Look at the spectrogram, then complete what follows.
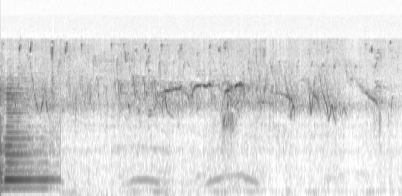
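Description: Background music ends under a second in, leaving faint birdsong: small birds chirping, with two low cooing calls about a second apart.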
